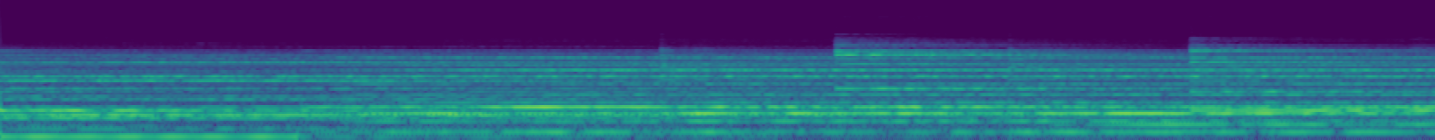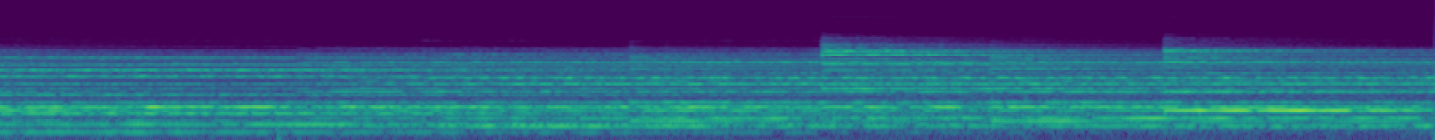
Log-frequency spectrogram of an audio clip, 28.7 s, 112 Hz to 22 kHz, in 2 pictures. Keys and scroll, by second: 2.3 space, 3.8 space, 9.1 space, 10.6 space, 18.9 space, 20.5 space, 26.2 space, 27.2 space.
